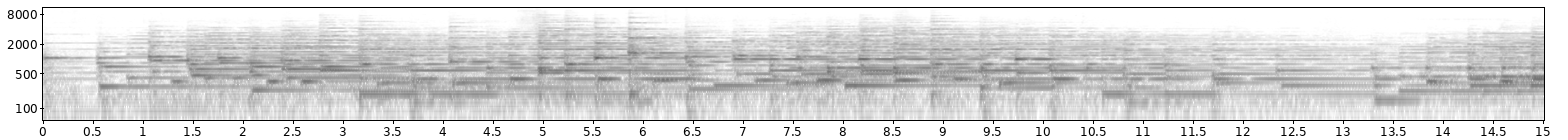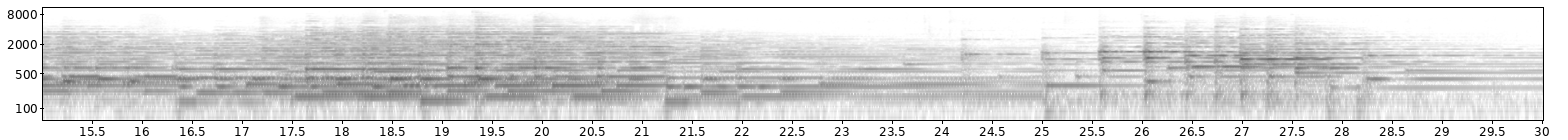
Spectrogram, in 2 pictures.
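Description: Grand piano played solo in a free improvisation, with dense chords and running notes. It swells loudest in the middle and eases off near the end.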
